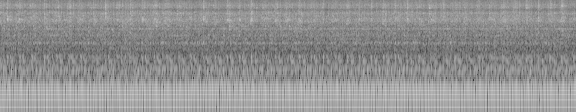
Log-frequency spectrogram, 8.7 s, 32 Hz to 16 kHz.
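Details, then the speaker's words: 1966 Buick Special with a 350 V8 at first start-up: a deep, even rumble with a steady low lope and no knocks, idling down well, with only slight gas-smelling smoke; normal idle. "but uh looks like it idles good it idled down good"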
